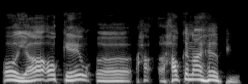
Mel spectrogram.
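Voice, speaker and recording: A man voicing a friendly German shoe factory owner with a thick German accent, speaking in clipped, halting, agreeable phrases. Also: high-pitched, darkish tone, no echo, studio quality, voice pushed up, close to an everyday voice.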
